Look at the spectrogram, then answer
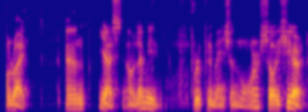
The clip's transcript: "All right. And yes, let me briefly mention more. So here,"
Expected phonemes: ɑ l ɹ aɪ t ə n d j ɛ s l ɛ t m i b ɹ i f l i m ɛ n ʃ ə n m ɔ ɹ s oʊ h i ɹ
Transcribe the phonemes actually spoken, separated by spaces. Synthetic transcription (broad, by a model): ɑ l ɹ aɪ t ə n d j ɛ s l ɛ t m i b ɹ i p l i m ɛ n ʃ ə n m ɔ ɹ s oʊ h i ɹ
